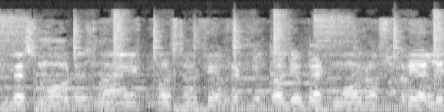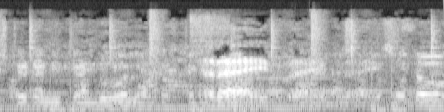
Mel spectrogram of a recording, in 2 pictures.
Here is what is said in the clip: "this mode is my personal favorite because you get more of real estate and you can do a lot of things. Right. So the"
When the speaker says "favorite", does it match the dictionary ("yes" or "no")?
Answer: yes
